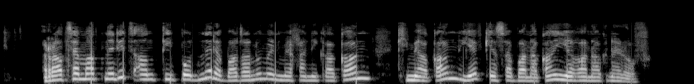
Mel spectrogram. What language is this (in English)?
Armenian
